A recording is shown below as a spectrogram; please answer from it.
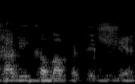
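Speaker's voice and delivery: soft, quick, flat deadpan delivery. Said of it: "gives her legendary deadpan look and says".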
